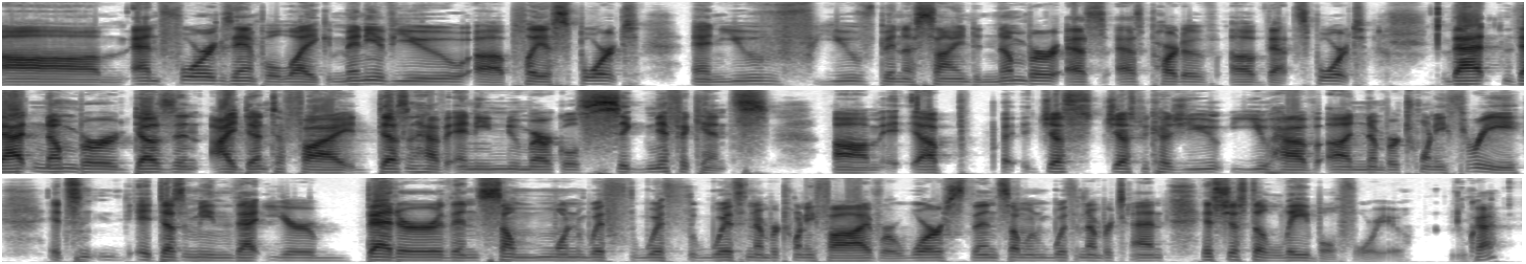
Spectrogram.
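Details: Male teacher who says he stutters and that repetitions heard are his, not the video buffering; real, not acted; stuttering.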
